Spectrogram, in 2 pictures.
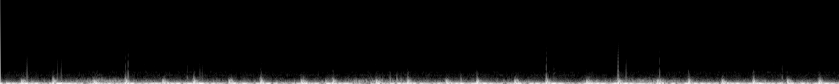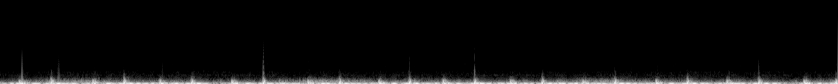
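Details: ASMR heartbeat recording: steady, deep thumping beats at a regular rhythm, about 80 a minute, with a low hum behind; heartbeat.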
